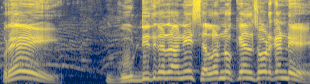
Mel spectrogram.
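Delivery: threat. Acted. Beggar boss threatening the kids.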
